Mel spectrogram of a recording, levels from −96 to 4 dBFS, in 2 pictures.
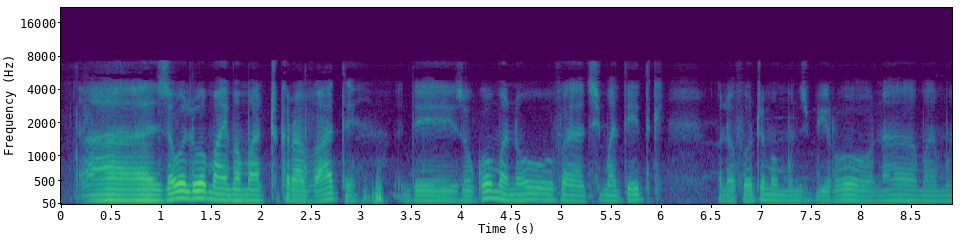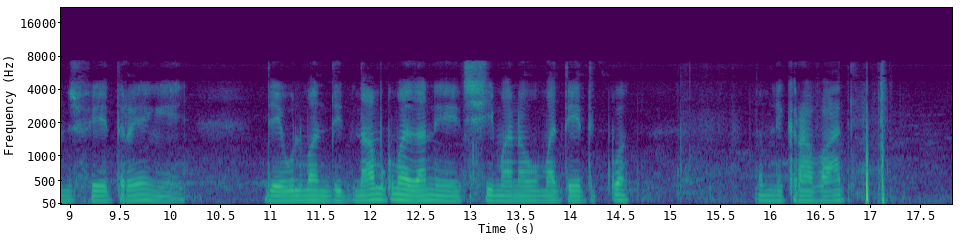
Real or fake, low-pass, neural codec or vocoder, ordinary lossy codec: real; 7.2 kHz; none; MP3, 48 kbps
